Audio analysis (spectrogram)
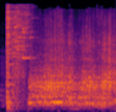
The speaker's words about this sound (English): I pick up my rag, fill the glass with sand, and scratch the hell out of it.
